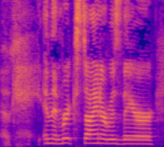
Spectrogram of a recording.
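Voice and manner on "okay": barely audible retold reply; quiet imitation. Wrestling idol answers nervous newcomer, imitated almost in a whisper. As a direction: imitate her, tiny and hushed.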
